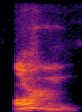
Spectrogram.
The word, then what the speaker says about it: Ironton: Arnton is as it's pronounced.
